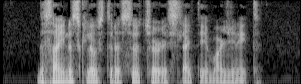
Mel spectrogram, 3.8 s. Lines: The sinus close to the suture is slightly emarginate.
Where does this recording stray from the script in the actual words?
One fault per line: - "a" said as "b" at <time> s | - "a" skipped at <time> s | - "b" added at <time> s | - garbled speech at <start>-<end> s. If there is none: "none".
none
